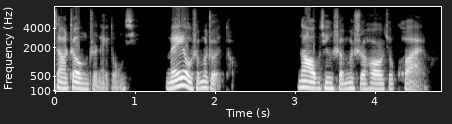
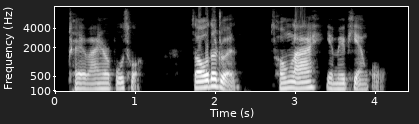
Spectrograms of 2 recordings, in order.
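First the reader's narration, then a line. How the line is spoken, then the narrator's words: Smiling. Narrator (Chinese): 他笑着说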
